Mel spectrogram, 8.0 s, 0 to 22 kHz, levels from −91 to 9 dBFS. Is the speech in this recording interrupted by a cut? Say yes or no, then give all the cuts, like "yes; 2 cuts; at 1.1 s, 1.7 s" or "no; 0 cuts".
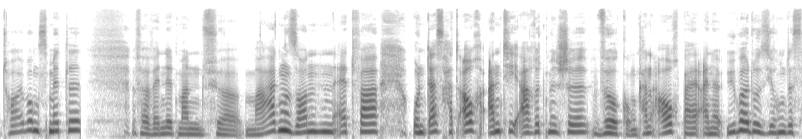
yes; 1 cut; at 6.5 s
